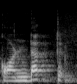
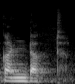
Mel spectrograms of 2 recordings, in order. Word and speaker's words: conduct: हो रहा है तो देखो इसका प्रोनाउंसिएशन होगा कॉन्डक्ट और इसका प्रोनाउंसिएशन होगा कंडक्ट।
